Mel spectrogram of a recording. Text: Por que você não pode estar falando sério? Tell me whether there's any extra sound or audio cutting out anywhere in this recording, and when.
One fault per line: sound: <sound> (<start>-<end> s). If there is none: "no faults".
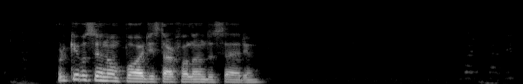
no faults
